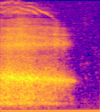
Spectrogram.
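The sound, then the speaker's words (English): One slow, deep inhale during a guided meditation, a soft airy rush that holds steady and then tapers away into silence after about a second. “You breathe in and you breathe out, right? Let's do that. Breathe in.”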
